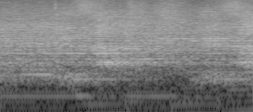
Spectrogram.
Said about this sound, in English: as he listens to the crowd spill their absolute hatred for him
